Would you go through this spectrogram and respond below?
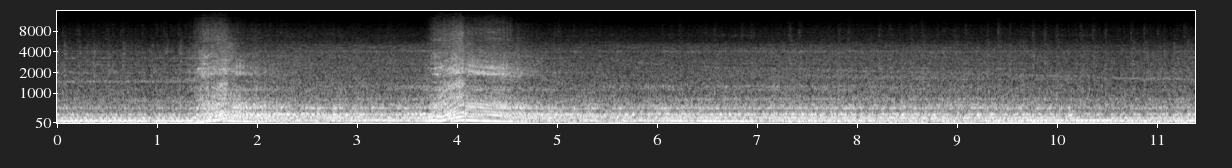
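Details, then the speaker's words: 1984 Pontiac Fiero with a 3800 V6 swap, first start after new header gaskets replaced reused leaking ones and V-band clamps were fitted: steady idle with two quick throttle blips, no ticking or puffing from the headers; exhaust leak fixed. "well i'm happy with it sounds a lot better only took a couple hours in reality"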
